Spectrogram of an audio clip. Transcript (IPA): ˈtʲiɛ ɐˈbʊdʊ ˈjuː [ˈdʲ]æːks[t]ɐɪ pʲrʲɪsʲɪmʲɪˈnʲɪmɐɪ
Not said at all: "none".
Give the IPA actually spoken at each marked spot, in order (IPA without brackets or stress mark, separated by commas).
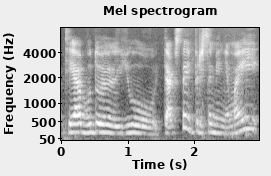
tʲ, t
